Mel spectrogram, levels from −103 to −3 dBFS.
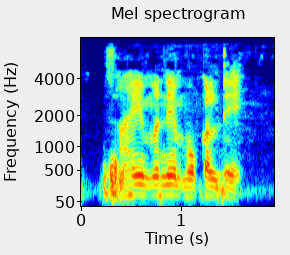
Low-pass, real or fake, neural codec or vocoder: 7.2 kHz; fake; vocoder, 22.05 kHz, 80 mel bands, Vocos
